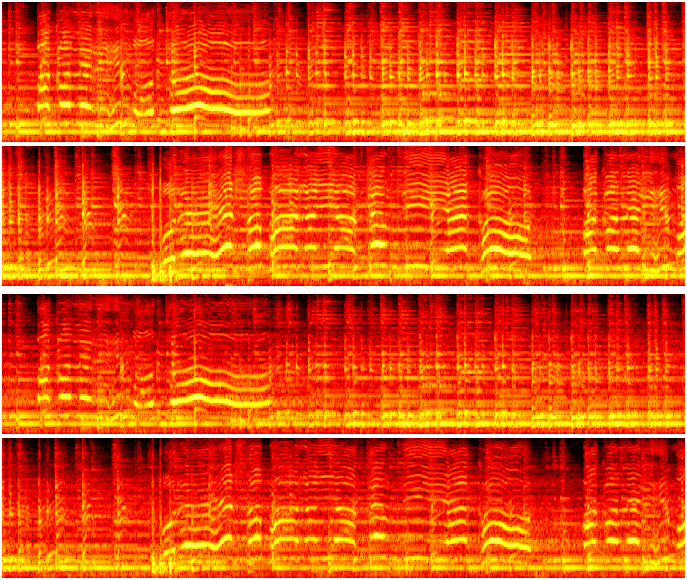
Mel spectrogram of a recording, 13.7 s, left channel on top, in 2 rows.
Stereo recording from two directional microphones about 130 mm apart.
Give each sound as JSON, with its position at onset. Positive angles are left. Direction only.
{"t": 0.3, "sound": "music", "side_deg": 0}
{"t": 5.3, "sound": "music", "side_deg": -10}
{"t": 6.5, "sound": "music", "side_deg": -25}
{"t": 8.4, "sound": "music", "side_deg": 15}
